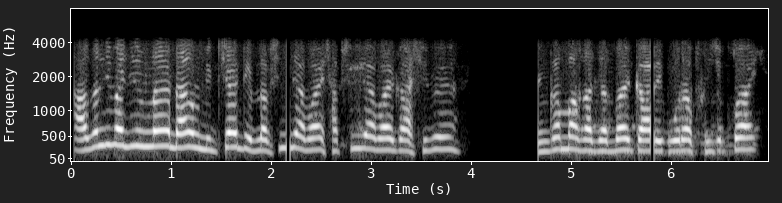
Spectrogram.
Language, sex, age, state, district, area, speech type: Bodo, male, 45-60, Assam, Chirang, rural, conversation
